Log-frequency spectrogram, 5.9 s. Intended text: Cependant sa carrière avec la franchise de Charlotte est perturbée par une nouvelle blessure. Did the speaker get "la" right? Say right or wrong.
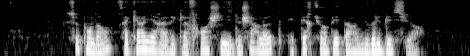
right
